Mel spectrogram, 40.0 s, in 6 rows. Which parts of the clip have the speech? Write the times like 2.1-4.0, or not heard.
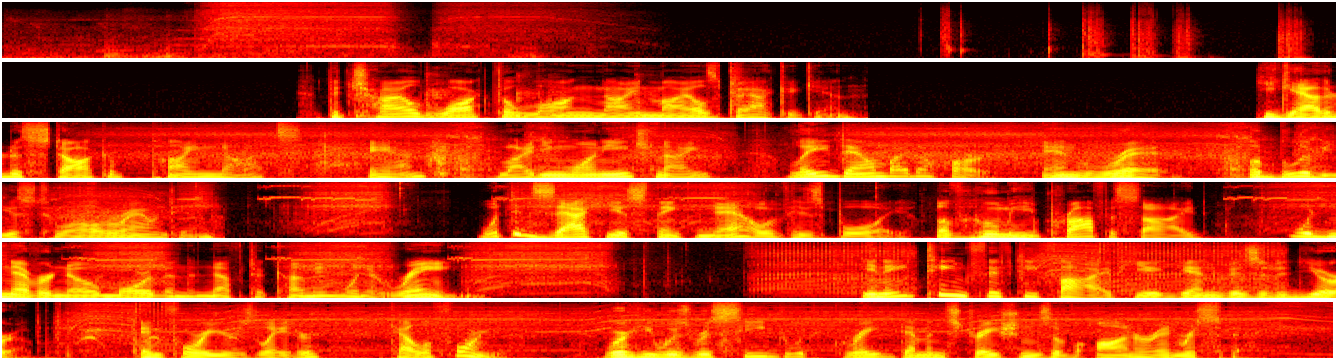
8.3-11.0, 12.9-21.1, 22.4-29.1, 30.9-39.7.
